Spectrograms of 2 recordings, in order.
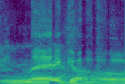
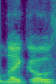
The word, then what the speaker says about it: Lego: At least it's pronounced Lego. You know, bricks. Thank you. Not Legos.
